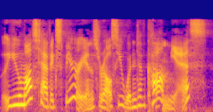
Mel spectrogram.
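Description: A woman's voice: fairly high pitch, huge pitch swings, normal speed, vocal fry, fairly bright tone, full character voice. A woman voicing a flustered, wordy male office interviewer in an audiobook, with a fussy, formal and politely hesitant manner. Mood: inquisitive, fussy. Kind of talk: audiobook character dialogue.

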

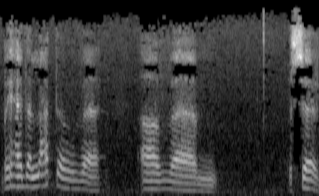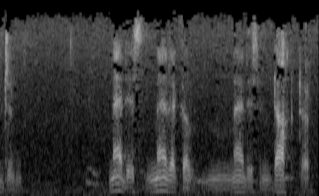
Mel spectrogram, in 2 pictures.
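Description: An older man with an Italian accent, a cooking teacher telling stories in an interview, halting and full of fillers and restarts. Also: on the low side, lively intonation, darkish tone, a little hiss or hum. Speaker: cooking school teacher, guest. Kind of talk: interview answers, storytelling. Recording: slightly dull, muffled recording.

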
